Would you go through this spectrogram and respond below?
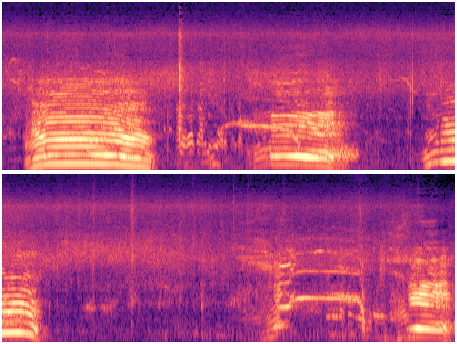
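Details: Sahiwal-Brahman cross bull on a Bangladeshi dairy farm, lowing repeatedly: three strong, deep, rich moos of two to three seconds in the first ten seconds, then softer, shorter moos, with a man speaking nearby.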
